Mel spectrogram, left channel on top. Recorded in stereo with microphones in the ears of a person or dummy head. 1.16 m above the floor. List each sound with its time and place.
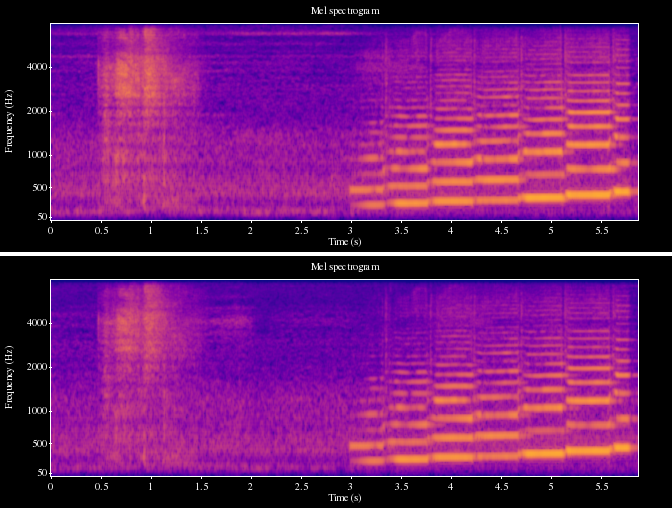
0.5 s a sneeze: 40° left (ahead or behind), 2.5 m
3.0 s a flute: 10° left (ahead or behind), 0.6 m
